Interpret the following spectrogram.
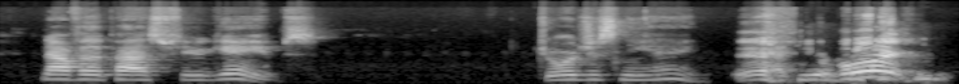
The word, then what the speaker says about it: Georges: for so long it's just dude dustin is pronounced george his name is georges we got we got some nian controversy on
